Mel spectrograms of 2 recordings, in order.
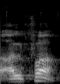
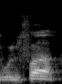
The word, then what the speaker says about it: ULFA: संघटनेची स्थापना झाली आणि त्याला अल्फा या नावाने उच्चारण आसाम मध्ये केलं जातं आपण जरी त्याचं युएल एफए असलं आणि उल्फा हे साधारणत असायला पाहिजे पण आसाम मध्ये त्याला अल्फा अल्फा म्हणतात तर अल्फा ची स्थापना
